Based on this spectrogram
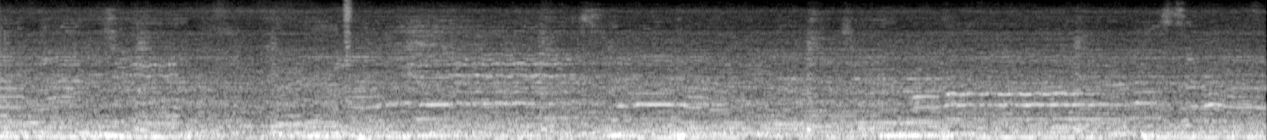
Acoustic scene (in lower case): car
